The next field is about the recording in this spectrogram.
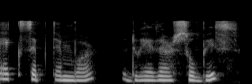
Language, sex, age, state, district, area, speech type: Assamese, female, 18-30, Assam, Dibrugarh, urban, spontaneous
